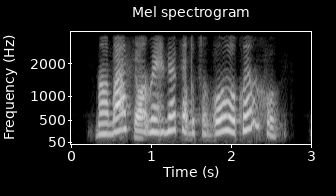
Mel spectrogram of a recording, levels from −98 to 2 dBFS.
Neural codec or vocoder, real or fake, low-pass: codec, 16 kHz, 0.5 kbps, FreqCodec, larger model; fake; 3.6 kHz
